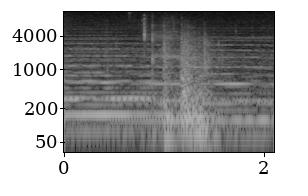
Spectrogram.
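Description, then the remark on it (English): A door in a zombie video game opens as the player goes in, with a single muffled thunk and a brief creaking swell over a steady, droning musical background, then the drone carries on alone. “There's a door, there's two doors here, so let's go in this door that I'm closest to, because it makes sense to me, basically.”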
